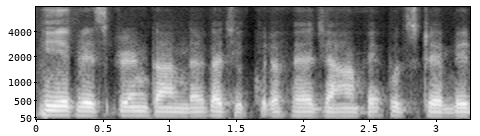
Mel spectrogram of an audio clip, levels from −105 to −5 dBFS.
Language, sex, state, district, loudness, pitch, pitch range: Hindi, male, Maharashtra, Mumbai Suburban, -18 LUFS, 105 Hz, 105-110 Hz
